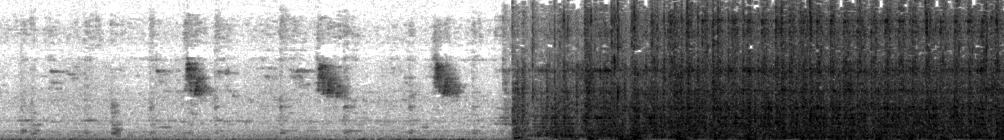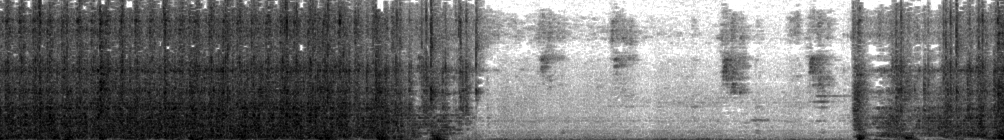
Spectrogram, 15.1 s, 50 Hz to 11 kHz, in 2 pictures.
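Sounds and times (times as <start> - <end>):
faint bird chirps: 0.0 - 3.7, 11.5 - 13.9
sewing machine stitching: 3.8 - 11.2, 13.9 - 15.0.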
